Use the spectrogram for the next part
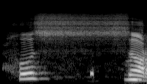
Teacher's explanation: sinnya tipisin dulu sambil ngalir tipis baru rnya tebal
